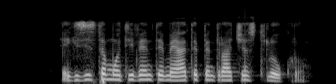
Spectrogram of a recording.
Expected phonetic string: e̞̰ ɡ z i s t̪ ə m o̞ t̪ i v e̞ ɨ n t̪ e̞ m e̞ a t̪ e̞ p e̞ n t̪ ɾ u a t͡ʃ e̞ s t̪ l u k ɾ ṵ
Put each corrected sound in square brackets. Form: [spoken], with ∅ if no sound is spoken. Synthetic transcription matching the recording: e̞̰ ɡ z i s t̪ ə m o̞ t̪ i v e̞ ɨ n t̪ e̞ m e̞ a t̪ e̞ p e̞ n t̪ ɾ u a t͡ʃ e̞ s t̪ l u k ɾ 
